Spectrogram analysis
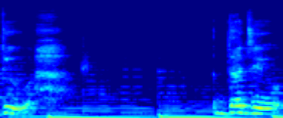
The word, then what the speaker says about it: The Doux: be using is the it's pronounced do the do okay so these are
